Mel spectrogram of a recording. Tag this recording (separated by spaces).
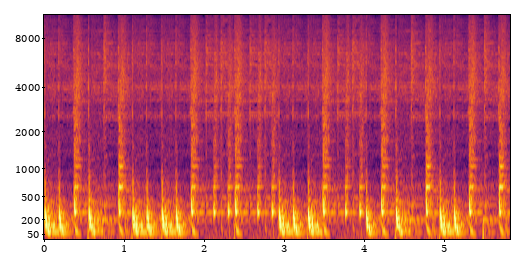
drums jungle drum-and-bass drum loop drum-loop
